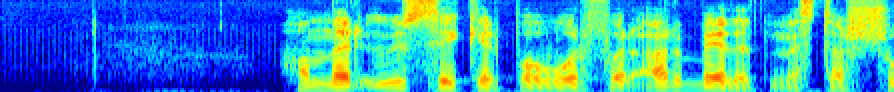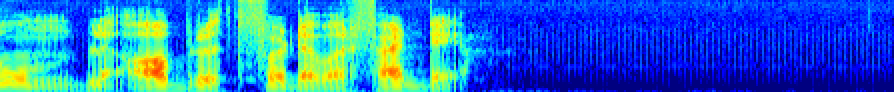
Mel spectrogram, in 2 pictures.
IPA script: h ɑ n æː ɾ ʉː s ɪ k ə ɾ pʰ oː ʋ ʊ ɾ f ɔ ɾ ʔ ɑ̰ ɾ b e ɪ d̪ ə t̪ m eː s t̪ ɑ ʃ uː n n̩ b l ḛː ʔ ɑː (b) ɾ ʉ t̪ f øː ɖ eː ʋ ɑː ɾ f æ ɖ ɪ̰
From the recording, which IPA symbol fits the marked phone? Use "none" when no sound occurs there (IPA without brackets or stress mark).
b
